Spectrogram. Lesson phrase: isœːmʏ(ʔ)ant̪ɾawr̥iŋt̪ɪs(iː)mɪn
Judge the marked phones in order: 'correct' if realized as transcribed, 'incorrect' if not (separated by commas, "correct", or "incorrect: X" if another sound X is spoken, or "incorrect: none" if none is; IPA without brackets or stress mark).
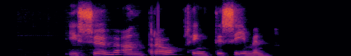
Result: correct, correct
